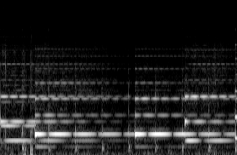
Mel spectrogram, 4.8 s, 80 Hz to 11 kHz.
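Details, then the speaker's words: Mantel clock converted to Seiko quartz movement with electronic Westminster chimes, at 3 o'clock: clear bell tones step through the tune about once a second, evenly spaced; chime working as it should. "You've just joined us at 3 o'clock, so it's chiming away happily now."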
